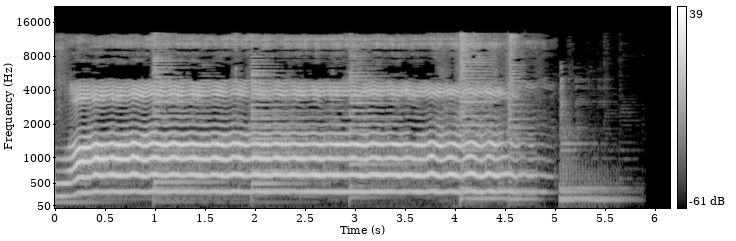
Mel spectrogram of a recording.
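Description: A woman singing one long held note with vibrato over acoustic guitar, closing out a song; about five seconds in the note stops and a last guitar chord dies away to silence.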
